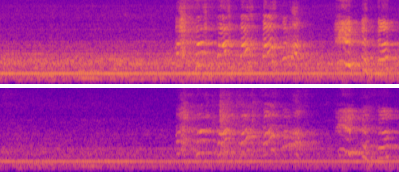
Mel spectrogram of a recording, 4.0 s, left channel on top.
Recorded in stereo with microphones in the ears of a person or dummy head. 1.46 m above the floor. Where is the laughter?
70° left (ahead or behind), 3 m; by 3.9 s 65° left (ahead or behind), 1.8 m.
